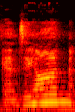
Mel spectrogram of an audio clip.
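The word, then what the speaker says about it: Enzian: have from octopus fluids I think it's pronounced enzon e n z i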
